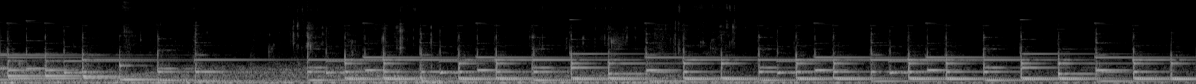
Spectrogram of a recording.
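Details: Gentle mallet-percussion music, glockenspiel and marimba tones, plays throughout, and no animal sound is heard.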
